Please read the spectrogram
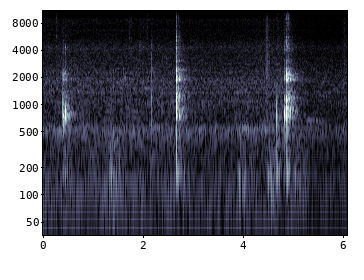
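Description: Cooked chickpeas rubbed between the palms to slip off their skins, with a few light clinks as loose chickpeas drop onto a ceramic plate.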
